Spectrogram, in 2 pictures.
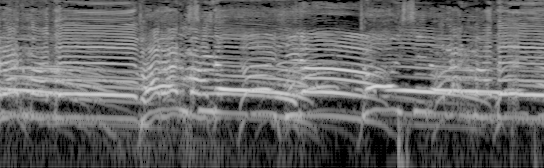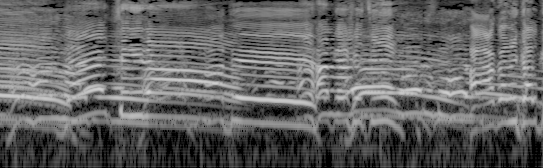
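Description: Pilgrims from West Bengal at the Maha Kumbh in Prayagraj chant slogans together, a loud, close crowd of voices rising and falling in repeated rhythmic shouts throughout.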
